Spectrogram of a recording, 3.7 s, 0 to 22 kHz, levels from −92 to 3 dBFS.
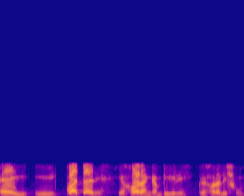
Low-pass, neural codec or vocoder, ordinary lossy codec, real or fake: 3.6 kHz; none; none; real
